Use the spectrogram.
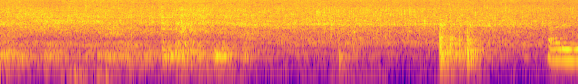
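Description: Potatoes fry in a pan of vegetable curry, a steady broadband sizzle running throughout with several short scraping stirs and clinks of a utensil against the pan, close and fairly loud.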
